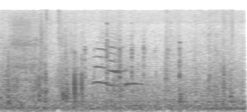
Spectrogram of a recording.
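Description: A puppy whimpers softly.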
